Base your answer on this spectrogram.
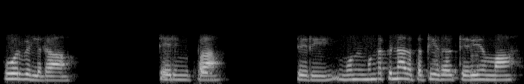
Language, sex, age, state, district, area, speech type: Tamil, female, 18-30, Tamil Nadu, Madurai, rural, conversation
